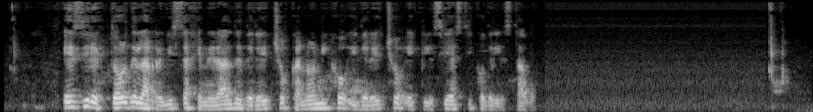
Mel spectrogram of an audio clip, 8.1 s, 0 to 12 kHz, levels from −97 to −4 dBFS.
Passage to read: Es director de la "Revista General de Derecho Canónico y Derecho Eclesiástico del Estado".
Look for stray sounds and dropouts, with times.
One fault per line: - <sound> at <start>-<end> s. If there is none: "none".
none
